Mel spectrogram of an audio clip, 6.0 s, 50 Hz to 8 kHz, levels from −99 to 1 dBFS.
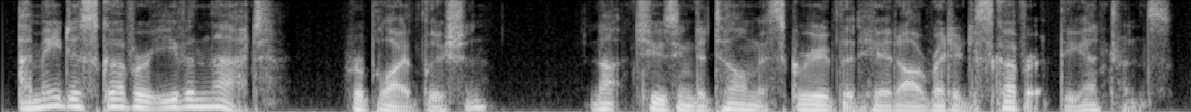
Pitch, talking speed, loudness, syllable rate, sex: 105 Hz, 200 wpm, -18 LUFS, 6.7 syllables/s, male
